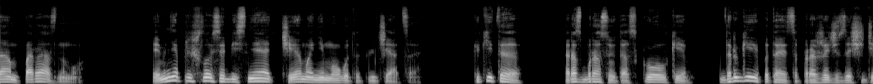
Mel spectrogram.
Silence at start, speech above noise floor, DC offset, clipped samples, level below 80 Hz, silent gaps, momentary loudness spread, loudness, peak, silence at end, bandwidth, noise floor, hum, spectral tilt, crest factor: 0 s; over 69 dB; under 0.1%; under 0.1%; -52 dBFS; 0.92-1.52 s, 4.26-4.73 s, 5.34-5.64 s, 7.01-7.19 s; 10 LU; -22 LUFS; -4 dBFS; 0 s; 16.5 kHz; under -90 dBFS; none; -5 dB/octave; 18 dB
